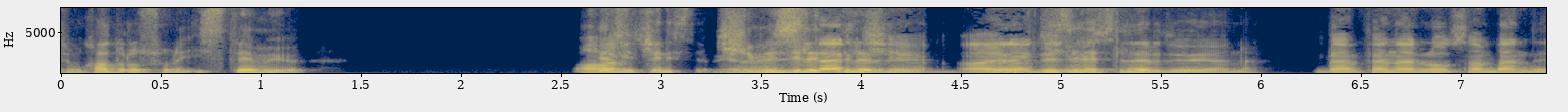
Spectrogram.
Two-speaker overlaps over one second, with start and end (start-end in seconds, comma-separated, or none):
2.6-5.7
